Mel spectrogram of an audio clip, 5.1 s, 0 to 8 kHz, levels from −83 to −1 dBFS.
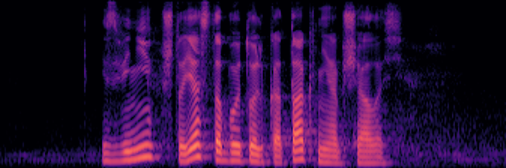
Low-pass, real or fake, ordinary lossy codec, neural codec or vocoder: none; real; none; none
